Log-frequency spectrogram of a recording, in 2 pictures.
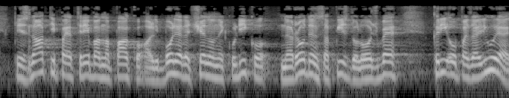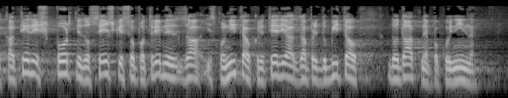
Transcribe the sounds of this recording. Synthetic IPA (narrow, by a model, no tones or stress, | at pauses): pɾiznaːt̪ipajɛt̪ɾeːbanapaːkɔʔa̰liboːljɛɾɛt͡ʃɛːnɔnɛkɔlikɔnɛɾoːd̪ənzapiːsd̪ɔloːd͡ʒbɛ | kɾiɔpɾɛd̪ɛljuːjɛkat̪eːɾiʃpoɾt̪nid̪ɔseːʃkisɔpɔt̪ɾeːbnizaispɔwniːt̪ɛwkɾit̪ɛːɾijazapɾid̪ɔbiːt̪ɛw | d̪ɔd̪aːt̪nɛ̰pɔkɔjniːnɛ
